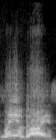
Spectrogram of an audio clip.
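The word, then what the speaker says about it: Laodice: Now, Leodise rhymes with paradise. But I got to tell you that Leodise has nothing to do with paradise.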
